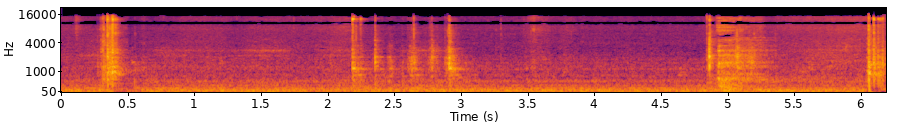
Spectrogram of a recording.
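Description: Small adjustable wrench clicking against the brass body of a steam boiler's automatic water feeder as its strainer screen is tightened back in: a few sharp metal clicks, one just after the start, a quick run of them around two seconds in, and more near the end. A steady low hum runs underneath.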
